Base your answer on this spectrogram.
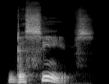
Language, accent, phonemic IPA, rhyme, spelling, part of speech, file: English, US, /dɪˈsiːvz/, -iːvz, deceives, verb, En-us-deceives.ogg
- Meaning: third-person singular simple present indicative of deceive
